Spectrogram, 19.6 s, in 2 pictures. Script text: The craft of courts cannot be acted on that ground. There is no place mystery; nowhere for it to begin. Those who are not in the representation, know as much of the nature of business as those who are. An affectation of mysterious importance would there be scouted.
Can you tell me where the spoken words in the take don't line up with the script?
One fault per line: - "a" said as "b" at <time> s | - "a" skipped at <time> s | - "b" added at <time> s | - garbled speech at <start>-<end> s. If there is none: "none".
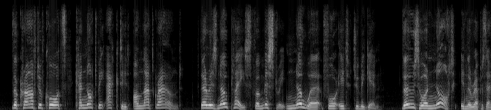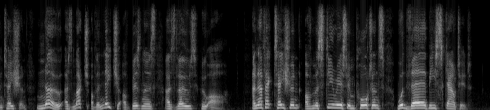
- "for" added at 5.0 s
